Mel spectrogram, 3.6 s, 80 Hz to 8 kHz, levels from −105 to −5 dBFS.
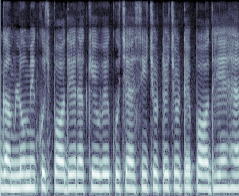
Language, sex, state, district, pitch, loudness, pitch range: Hindi, female, Chandigarh, Chandigarh, 205 Hz, -14 LUFS, 200-205 Hz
